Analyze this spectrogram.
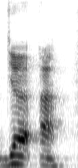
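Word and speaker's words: جاء: Minal aab wal Ah ini panjang ada tanda ada layar tanda layar Berarti ada mad mad bertemu dengan Hamzah di satu kata Jaa Jaa ini artinya datang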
